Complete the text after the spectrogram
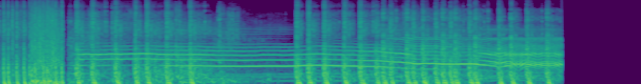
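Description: A man cries out loudly with anguish.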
